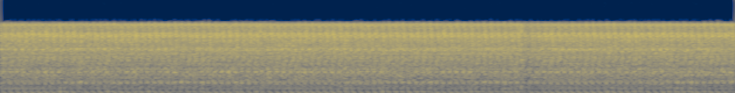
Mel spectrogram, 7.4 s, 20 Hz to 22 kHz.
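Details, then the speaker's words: Kawasaki ER-5, not yet warm: loud uneven idle with irregular pops and spits, carb spitting back; owner suspects fuel pump or filter not supplying enough fuel. "Oh look, we've got that weird spitting back."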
